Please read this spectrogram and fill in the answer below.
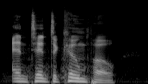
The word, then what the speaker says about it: Antetokounmpo: However you said it, that's not how you say it. – Antetokounmpo. – No. Antetokounmpo.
